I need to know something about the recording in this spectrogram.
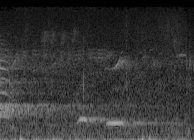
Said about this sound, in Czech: Oni vlastně, no tak já si myslím, že tam mají hnízdo, protože oni jsou teď naštvaní, ale dívejte. Oni normálně brání podle mě hnízdo. To je tak magický zpěv tohle, jo.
